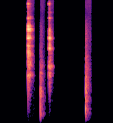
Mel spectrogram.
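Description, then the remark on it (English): Glasses of sour IPA beer clink together in a toast, clear: three quick bright chinks in a row, a short pause, then one more, with no talking over them. “Cheers, up, boys. Cheers, boys.”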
